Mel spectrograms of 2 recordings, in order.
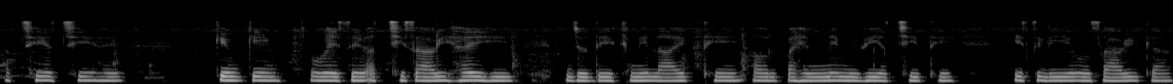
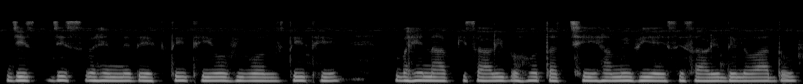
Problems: none marked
